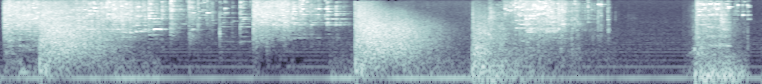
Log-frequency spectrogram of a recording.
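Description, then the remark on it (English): Repeated loud crashes of glass shattering, about five bursts of breaking and tinkling shards spread across several seconds, harsh, with a steady low hum underneath and no one talking. “We got a glass problem in here now.”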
